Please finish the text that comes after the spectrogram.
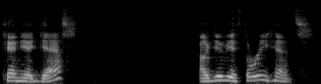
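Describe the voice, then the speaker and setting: A man's voice: on the high side, slow. A man streaming a casual, comedic history lesson, full of sarcastic and playful asides. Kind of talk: casual, comedic history lecture to a livestream audience.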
